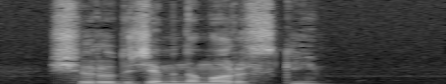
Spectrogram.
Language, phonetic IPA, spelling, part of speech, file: Polish, [ˌɕrudʲʑɛ̃mnɔ̃ˈmɔrsʲci], śródziemnomorski, adjective, Pl-śródziemnomorski.ogg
